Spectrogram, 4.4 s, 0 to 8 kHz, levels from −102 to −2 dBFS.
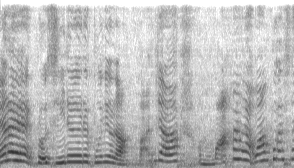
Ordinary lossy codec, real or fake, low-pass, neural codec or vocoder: none; fake; none; codec, 16 kHz, 4 kbps, FunCodec, trained on Chinese and English, 50 frames a second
